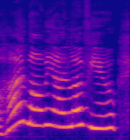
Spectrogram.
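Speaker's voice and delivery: squeaky, very high little dog voice. Retelling the dog's trick of coming up sweetly: voicing the dog. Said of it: "he likes to pull this little".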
